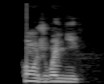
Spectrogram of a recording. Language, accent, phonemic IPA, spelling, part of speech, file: French, Canada, /kɔ̃.ʒwa.ɲi/, conjoignis, verb, LL-Q150 (fra)-conjoignis.wav
- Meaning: first/second-person singular past historic of conjoindre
